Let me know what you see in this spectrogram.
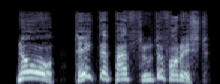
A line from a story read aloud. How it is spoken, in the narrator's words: shouted Miss Treason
